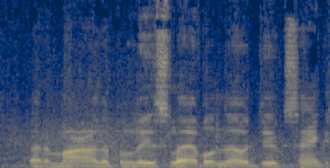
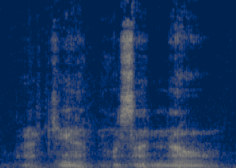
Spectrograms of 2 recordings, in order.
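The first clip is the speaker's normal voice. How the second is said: soft urgent whisper; 2 semitones lower, 11 dB quieter than usual. Acted. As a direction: plead in a hushed whisper. Urgent late night plea.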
